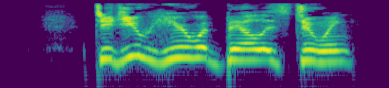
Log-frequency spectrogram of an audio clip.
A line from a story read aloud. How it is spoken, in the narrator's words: She snaps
